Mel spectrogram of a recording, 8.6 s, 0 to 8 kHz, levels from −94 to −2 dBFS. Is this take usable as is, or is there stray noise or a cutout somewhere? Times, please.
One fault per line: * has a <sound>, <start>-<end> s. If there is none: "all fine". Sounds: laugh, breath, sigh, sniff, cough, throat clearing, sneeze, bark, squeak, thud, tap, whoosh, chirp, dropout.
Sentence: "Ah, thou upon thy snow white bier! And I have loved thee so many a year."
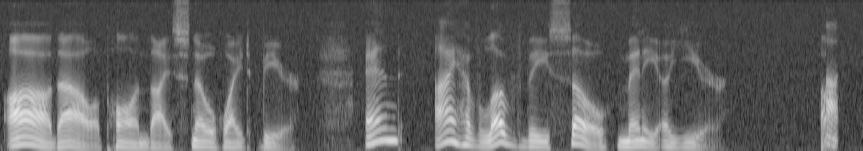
* has a laugh, 8.2-8.4 s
